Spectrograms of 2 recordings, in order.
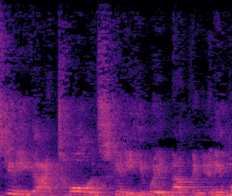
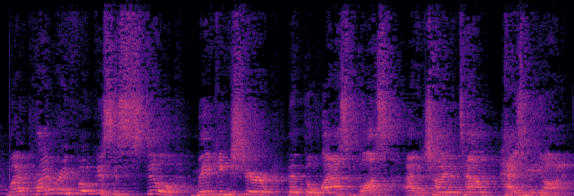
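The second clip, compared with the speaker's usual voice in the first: normal talking voice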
